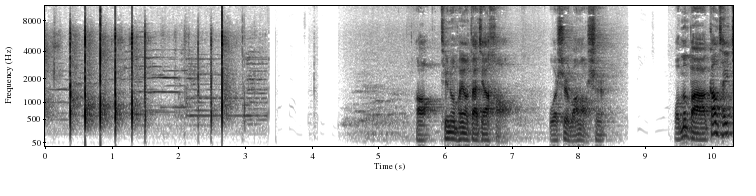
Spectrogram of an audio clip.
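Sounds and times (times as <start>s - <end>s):
applause: 0.3s - 1.6s, 2.2s - 2.8s
speech: 5.6s - 7.0s, 7.6s - 8.5s, 9.4s - 10.3s.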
